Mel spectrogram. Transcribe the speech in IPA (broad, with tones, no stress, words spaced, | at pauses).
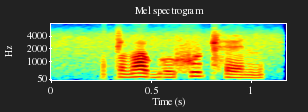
tˤə˨ɳə˞˦˨ɡʷɛ˨ xʷɛ˦ʈʰɛ˨n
